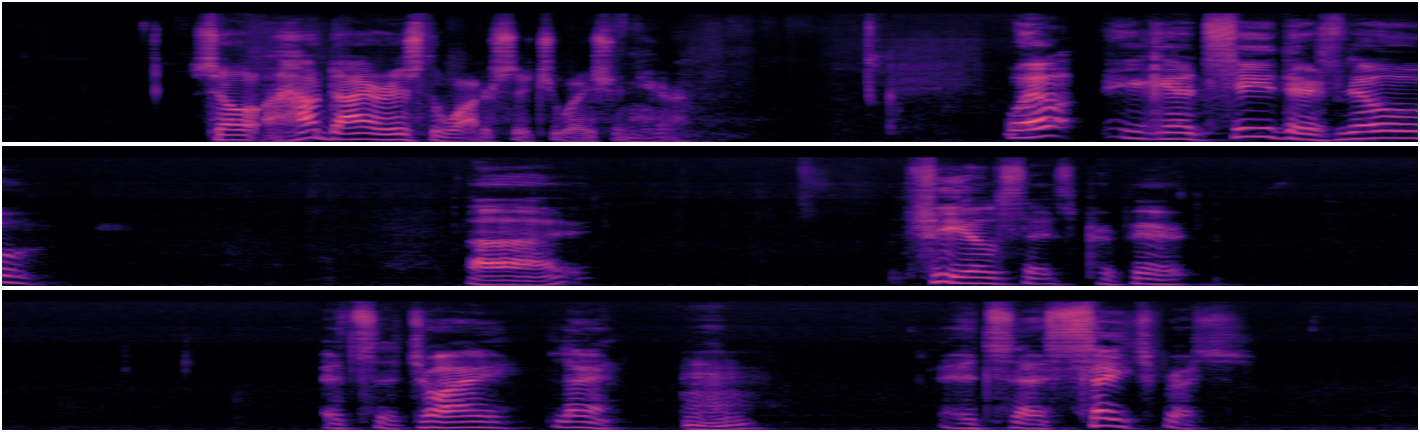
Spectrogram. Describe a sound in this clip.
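An elderly man speaks calmly and close up.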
